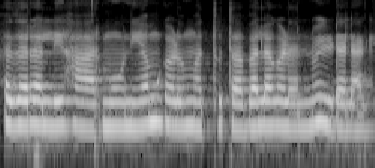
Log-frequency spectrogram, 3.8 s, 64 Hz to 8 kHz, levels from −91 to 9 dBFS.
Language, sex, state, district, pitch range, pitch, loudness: Kannada, female, Karnataka, Bidar, 210-225 Hz, 215 Hz, -15 LUFS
